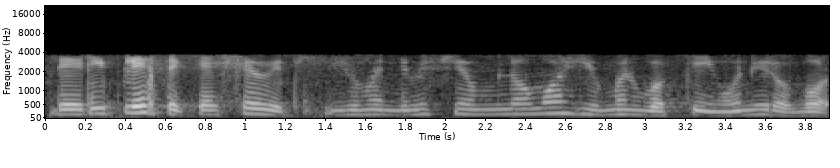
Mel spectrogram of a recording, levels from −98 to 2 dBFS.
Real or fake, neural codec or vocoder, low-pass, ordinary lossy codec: fake; codec, 44.1 kHz, 7.8 kbps, Pupu-Codec; 3.6 kHz; none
